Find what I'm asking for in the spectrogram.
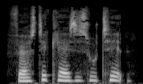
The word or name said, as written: førsteklasseshotel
